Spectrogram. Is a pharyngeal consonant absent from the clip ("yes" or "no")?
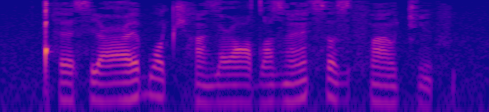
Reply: no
